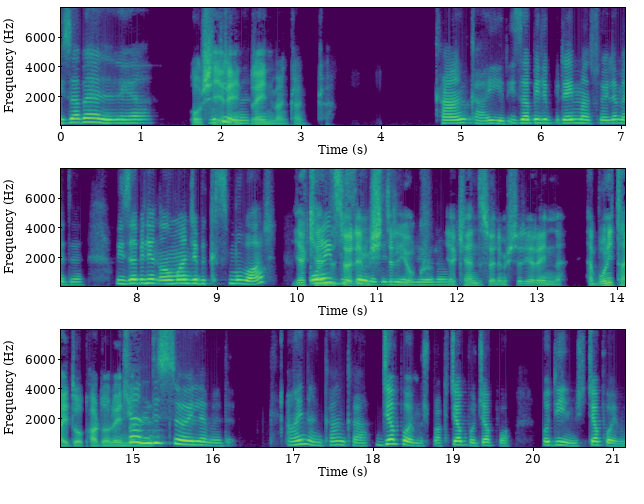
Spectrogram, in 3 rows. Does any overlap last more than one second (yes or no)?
yes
